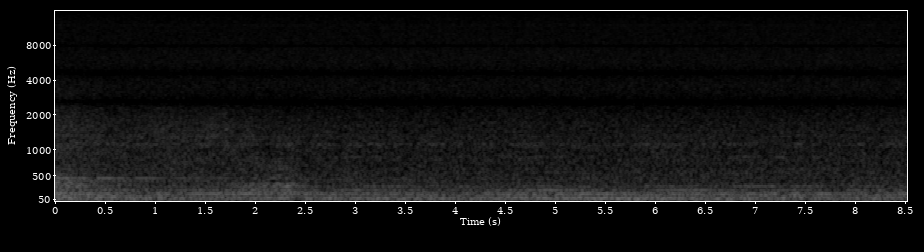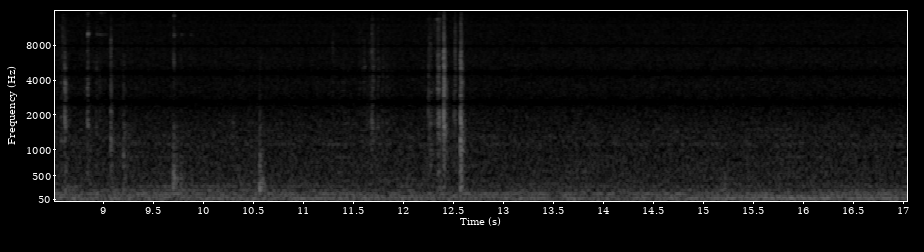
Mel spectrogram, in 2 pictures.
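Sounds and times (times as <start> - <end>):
low steady hum: 0.0 - 17.0
faint irregular clicks: 8.5 - 12.8.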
